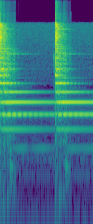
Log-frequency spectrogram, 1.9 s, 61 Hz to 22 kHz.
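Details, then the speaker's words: 1939 NuTone Series 2 8-note long tube door chime, side-door tube at about half volume: two strikes with dull thud and flat short ring, clunks a little; cracked chime tube. "You can hear how it sort of clunks a little"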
